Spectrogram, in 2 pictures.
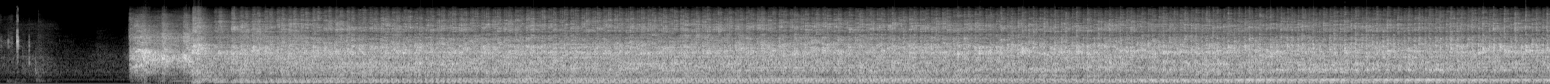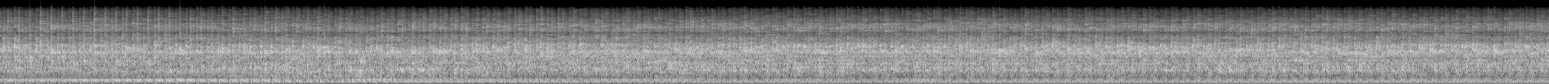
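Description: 2004 Honda VTX 1300's 1312 cc V-twin, breathing through aftermarket Cobra exhaust pipes, starting about a second in and then idling steadily.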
